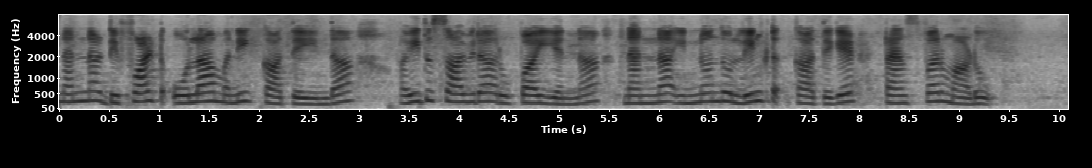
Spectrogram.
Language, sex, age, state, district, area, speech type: Kannada, female, 30-45, Karnataka, Mandya, rural, read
